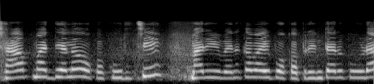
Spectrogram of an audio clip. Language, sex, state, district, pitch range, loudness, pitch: Telugu, female, Telangana, Komaram Bheem, 300-340 Hz, -15 LUFS, 315 Hz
